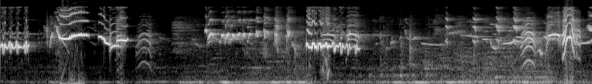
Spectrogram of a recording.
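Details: Oriental magpie-robin singing in a loud, energetic style used to train and provoke other magpie-robins: sharp whistled phrases, rising and falling sweeps and harsh squawky notes in uneven bursts, with a low hum underneath.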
